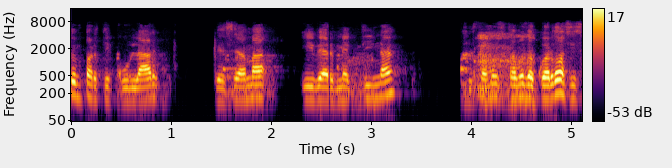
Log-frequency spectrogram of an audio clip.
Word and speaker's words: ivermectina: Hay un medicamento en particular que se llama ivermectina. ¿Estamos de acuerdo? ¿Así es como se pronuncia, doctor?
